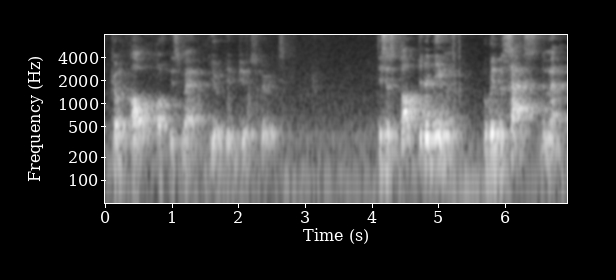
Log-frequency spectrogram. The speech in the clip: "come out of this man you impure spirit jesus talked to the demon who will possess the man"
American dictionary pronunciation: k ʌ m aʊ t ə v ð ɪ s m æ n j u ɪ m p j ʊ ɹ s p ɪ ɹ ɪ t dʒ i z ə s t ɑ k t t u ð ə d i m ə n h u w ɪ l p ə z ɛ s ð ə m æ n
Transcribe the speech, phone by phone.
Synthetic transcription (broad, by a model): k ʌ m aʊ t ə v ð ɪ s m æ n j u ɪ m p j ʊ s p ɪ ɹ ɪ t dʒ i s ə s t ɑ t t u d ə d i m ə n h u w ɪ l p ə s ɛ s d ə m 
